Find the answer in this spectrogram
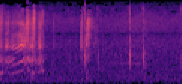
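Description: A cat meows once, a short call of about half a second whose pitch rises and falls, followed by a few light clicks.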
